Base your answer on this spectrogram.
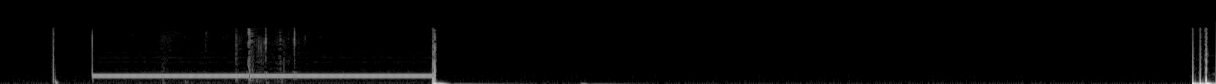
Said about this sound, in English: Your call is disconnected. You may dial the number again.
